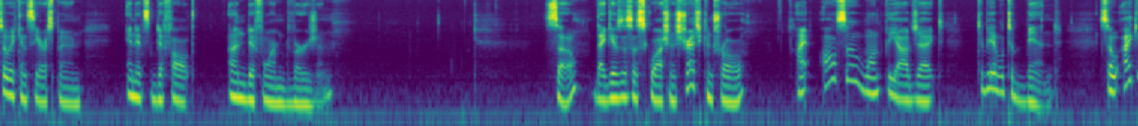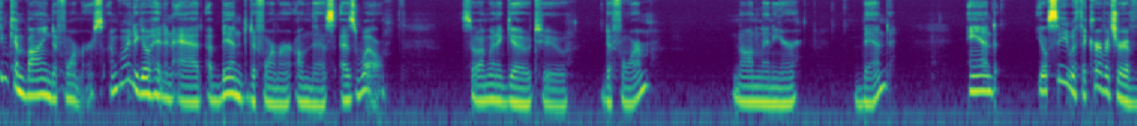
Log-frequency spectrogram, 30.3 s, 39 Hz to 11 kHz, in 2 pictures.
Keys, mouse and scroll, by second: 6.5 click, 13.3 click, 23.2 click, 26.2 click, 28.4 click, 30.1 middle click.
